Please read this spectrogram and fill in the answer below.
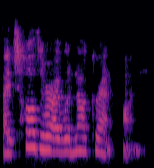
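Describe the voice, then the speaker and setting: A woman playing a bitter, measured man testifying at his murder trial in a dramatic screenplay reading, on a lo-fi recording. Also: fairly high pitch, close to an everyday voice. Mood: bitter, guarded. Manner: measured, defensive. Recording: dull, lo-fi recording.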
